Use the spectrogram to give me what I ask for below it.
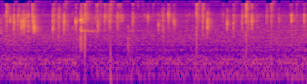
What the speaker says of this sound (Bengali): তেলটা ভালো মতো গরম হয়ে গেছে, এবার আমি দিয়ে দিচ্ছি গোটা জিরে, একটা তেজপাতা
